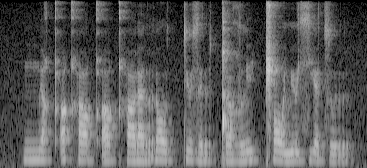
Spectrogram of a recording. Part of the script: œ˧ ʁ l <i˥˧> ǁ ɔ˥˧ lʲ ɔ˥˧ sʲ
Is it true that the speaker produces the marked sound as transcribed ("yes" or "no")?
yes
